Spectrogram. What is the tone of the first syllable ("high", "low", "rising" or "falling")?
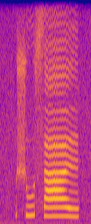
high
